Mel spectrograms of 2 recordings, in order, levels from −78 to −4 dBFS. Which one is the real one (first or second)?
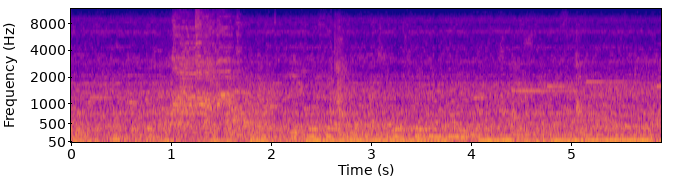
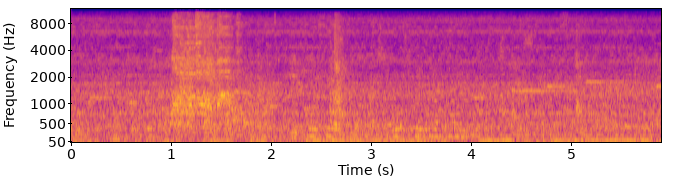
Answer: first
